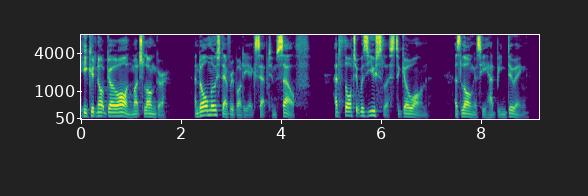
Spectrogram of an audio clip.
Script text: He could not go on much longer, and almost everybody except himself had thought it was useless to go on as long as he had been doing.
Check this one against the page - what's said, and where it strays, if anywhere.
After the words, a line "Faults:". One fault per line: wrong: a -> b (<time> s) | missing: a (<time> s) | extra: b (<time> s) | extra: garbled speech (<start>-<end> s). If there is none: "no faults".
He could not go on much longer, and almost everybody except himself had thought it was useless to go on as long as he had been doing.
Faults:
no faults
